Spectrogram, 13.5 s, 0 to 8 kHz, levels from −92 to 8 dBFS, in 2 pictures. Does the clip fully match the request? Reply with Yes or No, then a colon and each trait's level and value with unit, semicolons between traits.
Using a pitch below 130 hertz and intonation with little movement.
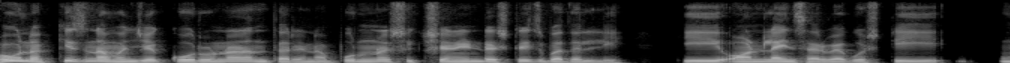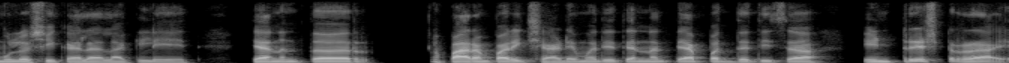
Yes: low, 115 Hz; narrow, 2.1 semitones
